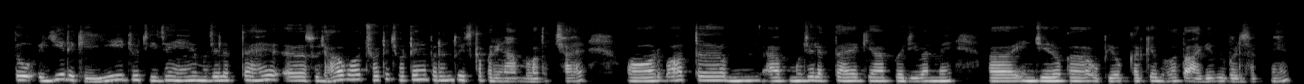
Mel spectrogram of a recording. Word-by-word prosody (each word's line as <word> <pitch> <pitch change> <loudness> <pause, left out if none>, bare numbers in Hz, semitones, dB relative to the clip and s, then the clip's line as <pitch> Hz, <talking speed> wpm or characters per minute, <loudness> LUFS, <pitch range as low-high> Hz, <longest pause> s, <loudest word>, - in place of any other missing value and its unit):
तो 195 -1 +5
ये 165 +8 +1
देखिए 195 -10 -1 0.2
ये 220 - -1
जो 210 - 0
चीज़ें 190 -2 -3
हैं 180 +1 +2
मुझे 180 0 +2
लगता 185 +2 -1
है 205 +4 +2
अ, 180 -5 -1
सुझाव 170 +5 +1
बहुत 225 +1 0
छोटे-छोटे 195 0 -3
हैं 220 0 +1
परंतु 195 +1 -1
इसका 190 -1 -5
परिणाम 145 -2 -3
बहुत 135 0 -4
अच्छा 150 -2 -5
है 190 +6 -5 0.5
और 160 +2 +4
बहुत 195 +3 -2
उम, 175 -2 +2 0.2
आप 160 0 0
मुझे 165 +2 +3
लगता 170 0 -1
है 165 - +3
कि 165 - -2
आप 160 0 -5 0.2
जीवन 155 +1 -1
में 160 - +5
अ, 155 -1 -5 0.3
इन 160 -1 +4
चीज़ों 160 0 +6
का 155 0 +2
उपयोग 150 0 -5
करके 150 +2 -4
बहुत 160 +2 -3
आगे 140 +1 -2
भी 155 +1 -5
बढ़ 140 - -1
सकते 135 +2 -11
हैं 180 +8 -6
170 Hz, 200 wpm, -23 LUFS, 155-190 Hz, 0.5 s, चीज़ों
